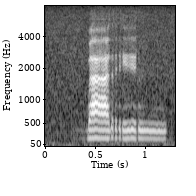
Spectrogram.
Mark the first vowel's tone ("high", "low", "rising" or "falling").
high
